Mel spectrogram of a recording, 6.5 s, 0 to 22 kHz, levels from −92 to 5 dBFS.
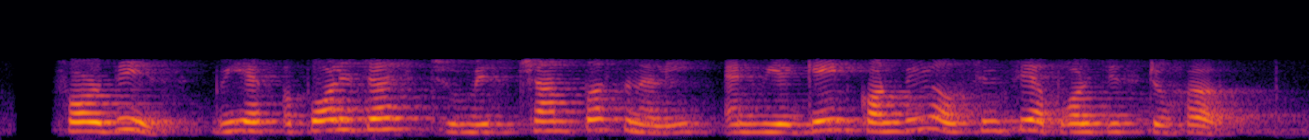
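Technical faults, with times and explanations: No faults turn up here: the G.711 telephone coding keeps everything under roughly 3.8 kHz as a phone line should, and the muted pauses just let the background drop away between phrases before the speech comes back on time.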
